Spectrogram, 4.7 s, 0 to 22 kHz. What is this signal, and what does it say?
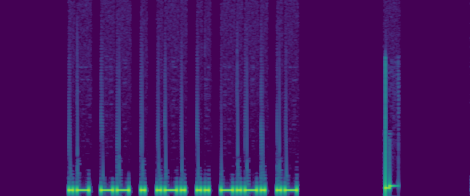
Morse code, heard as a keyed tone, about 30 wpm, 700 Hz. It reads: AMERICA
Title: Sets of 5 Words - New Word Drill - 30wpm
